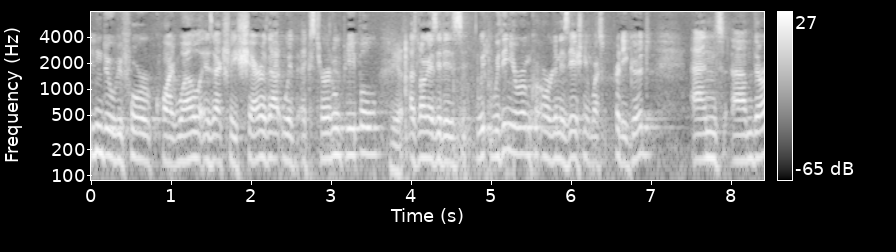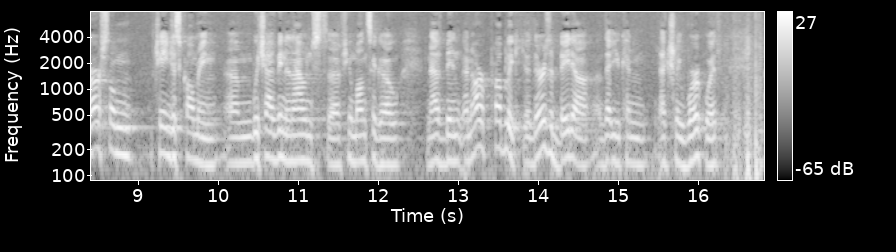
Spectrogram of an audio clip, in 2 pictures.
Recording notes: DevConnections Live Episode. Recorded with a live audience at DevConnections 2013 in Las Vegas. Participant Q.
